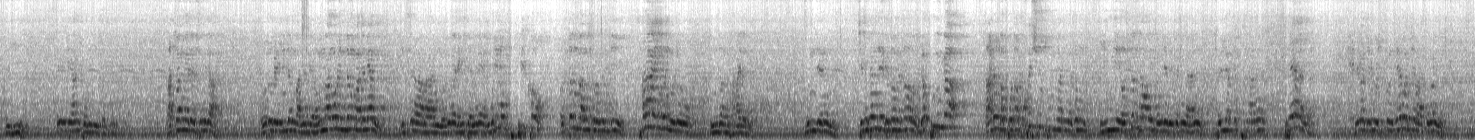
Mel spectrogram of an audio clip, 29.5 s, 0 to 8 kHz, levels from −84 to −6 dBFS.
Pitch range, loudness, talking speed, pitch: 130-205 Hz, -20 LUFS, 300 characters per minute, 175 Hz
